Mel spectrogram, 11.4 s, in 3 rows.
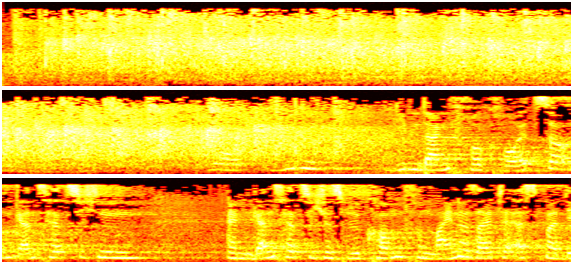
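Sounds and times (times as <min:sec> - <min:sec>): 
audience applause: 0:00.0 - 0:06.4
speech: 0:05.7 - 0:11.3.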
